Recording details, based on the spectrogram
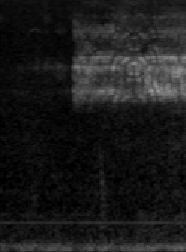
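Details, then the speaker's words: Sonic flasher circuit repair after rework: a thin, high chirp cuts in and stays feeble and scratchy, badly underpowered. The cause is unconfirmed; a full desolder and re-solder is being considered. "oh no never listen to that that's the sound of disappointment that's the sound of baby birds dying in their nests"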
